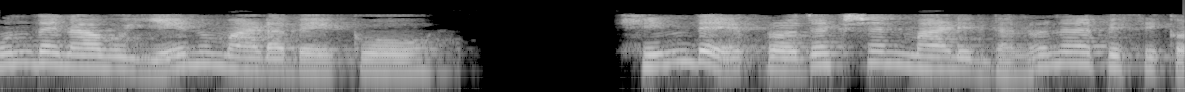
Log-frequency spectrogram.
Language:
Kannada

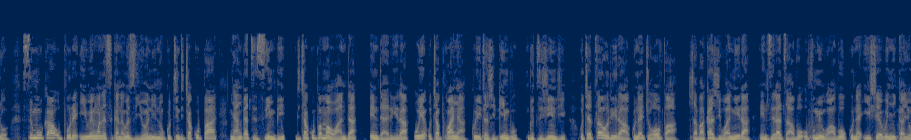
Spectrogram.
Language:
Shona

